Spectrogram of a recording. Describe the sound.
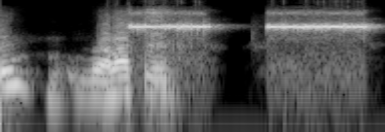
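An electronic referee whistle, which has three volume settings, gives two loud, steady high-pitched blasts, each lasting about half a second, with a brief gap between them, with no audience present; a voice is heard just before the first blast.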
